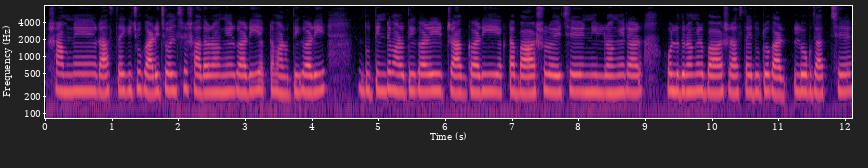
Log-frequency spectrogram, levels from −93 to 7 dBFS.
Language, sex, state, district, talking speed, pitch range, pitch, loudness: Bengali, female, West Bengal, Kolkata, 165 wpm, 235-250 Hz, 245 Hz, -31 LUFS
